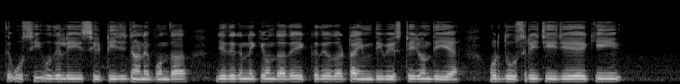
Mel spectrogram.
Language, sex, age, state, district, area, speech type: Dogri, male, 18-30, Jammu and Kashmir, Samba, rural, spontaneous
